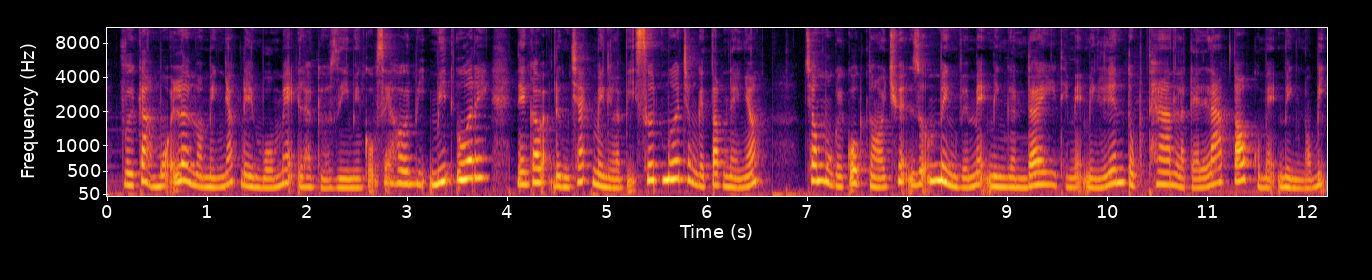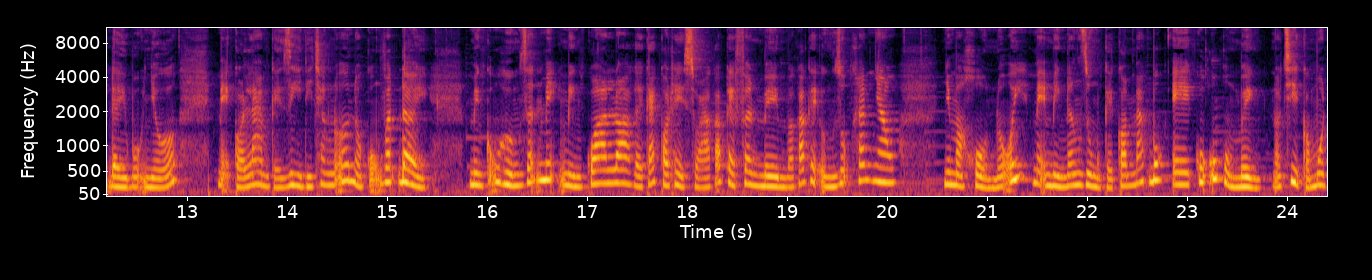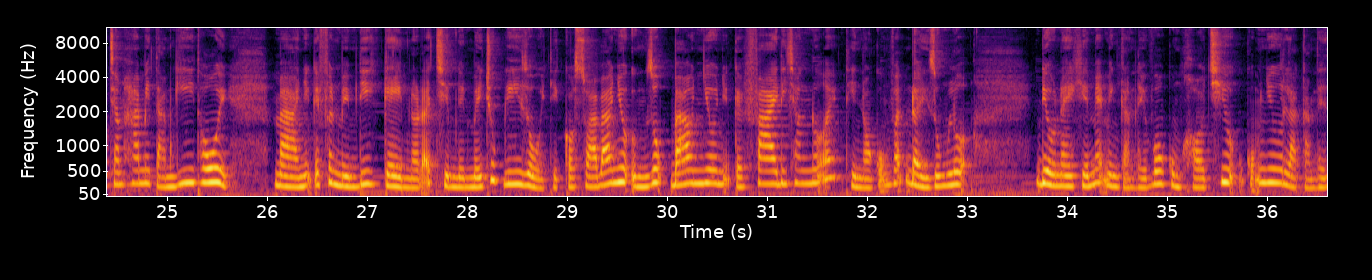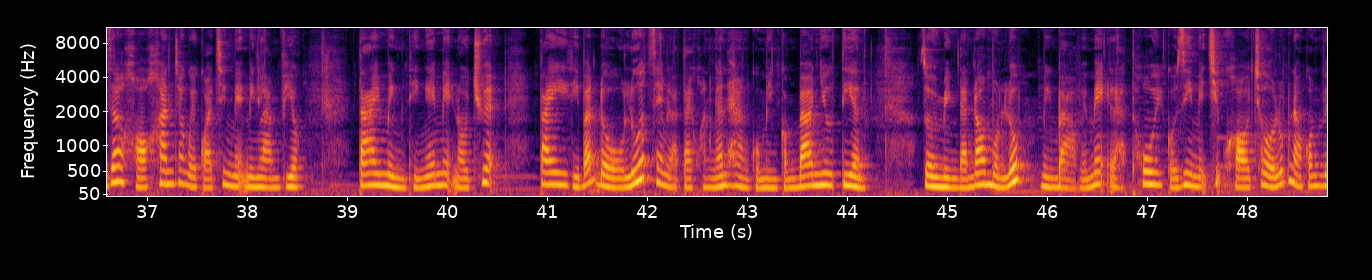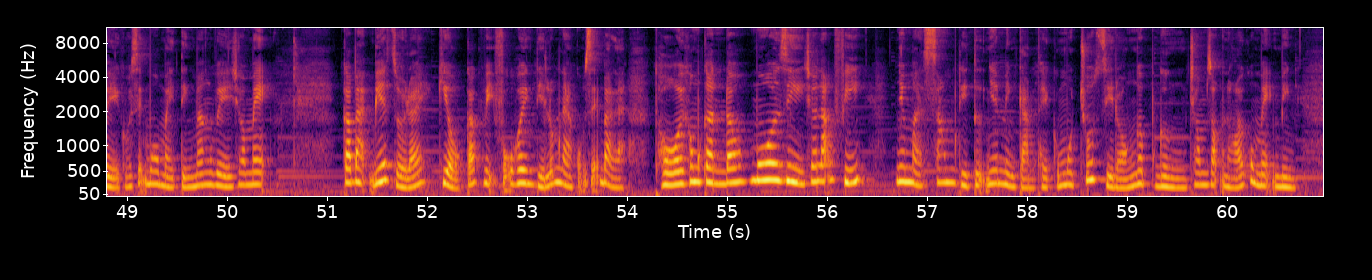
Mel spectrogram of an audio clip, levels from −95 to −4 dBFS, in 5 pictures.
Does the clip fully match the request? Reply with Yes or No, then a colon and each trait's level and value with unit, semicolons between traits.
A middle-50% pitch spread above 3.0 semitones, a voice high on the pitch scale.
Yes: wide, 5.6 semitones; high, 220 Hz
